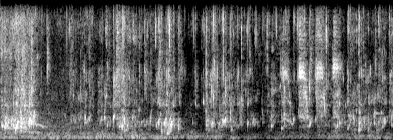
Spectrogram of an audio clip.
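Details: Trickling and dripping water runs throughout, with no animal sound present.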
